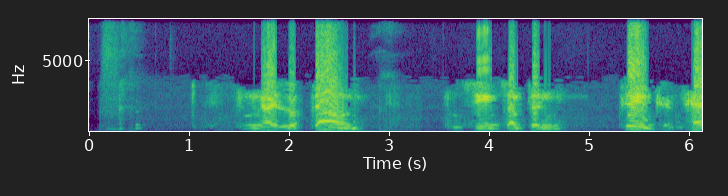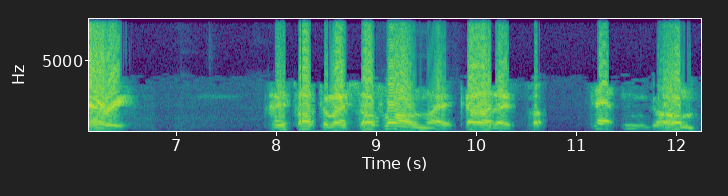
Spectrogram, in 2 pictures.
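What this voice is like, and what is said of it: Shifted, put-on accent. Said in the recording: “His accent changed.”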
